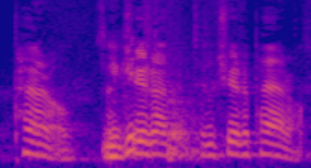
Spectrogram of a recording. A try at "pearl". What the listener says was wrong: No, you give it 2 syllables, which I love. Pearl.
